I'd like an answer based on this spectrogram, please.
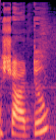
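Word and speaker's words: château: इसका प्रोनाउंसिएशन है शाटू या शाउटिक्स।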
